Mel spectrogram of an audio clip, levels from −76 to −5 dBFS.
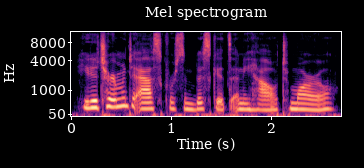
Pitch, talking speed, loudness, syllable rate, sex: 215 Hz, 220 wpm, -17 LUFS, 6.6 syllables/s, female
